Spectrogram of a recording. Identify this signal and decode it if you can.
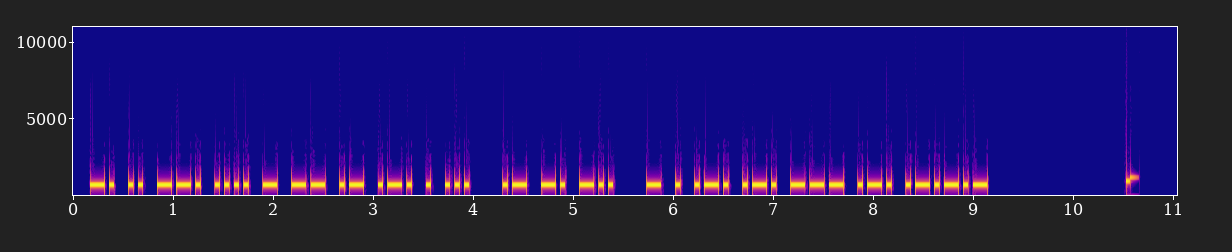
Morse code, heard as a keyed tone, about 25 wpm, 700 Hz. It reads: NIGHTMARES AND TERROR.
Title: A Sound Of Thunder 25wpm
